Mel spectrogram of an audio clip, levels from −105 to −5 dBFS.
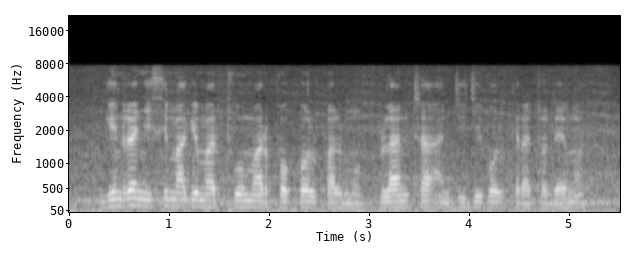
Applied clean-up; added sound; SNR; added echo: none; Subway, metro, underground; 11 dB; reverberation time 0.4 s.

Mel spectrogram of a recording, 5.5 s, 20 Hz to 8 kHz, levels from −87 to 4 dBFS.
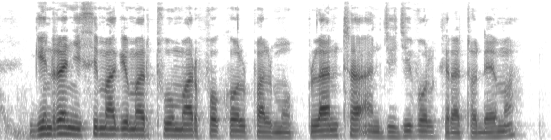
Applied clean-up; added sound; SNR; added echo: none; none; none; none.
